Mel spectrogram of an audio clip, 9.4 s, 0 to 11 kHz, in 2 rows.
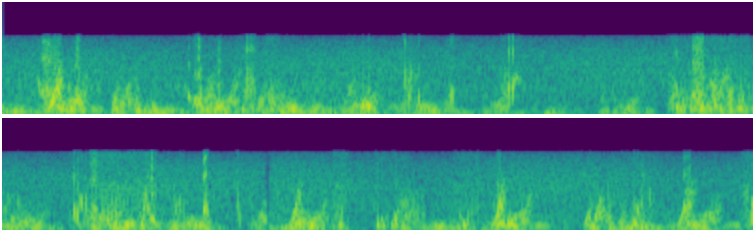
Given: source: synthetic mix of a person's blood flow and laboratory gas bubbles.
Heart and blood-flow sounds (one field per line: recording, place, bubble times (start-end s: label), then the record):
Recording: Doppler ultrasound of blood flow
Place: precordium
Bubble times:
0.19-0.63 s: bubbles
1.12-1.40 s: bubbles
1.43-1.74 s: bubbles
2.42-2.65 s: bubbles
2.77-2.85 s: bubbles
3.10-3.25 s: bubbles
4.15-4.88 s: bubbles
5.10-5.70 s: bubbles
5.76-5.82 s: bubbles
5.90-6.01 s: bubbles
6.13-6.21 s: bubbles
6.75-6.85 s: bubbles
7.00-7.24 s: bubbles
7.51-7.66 s: bubbles
8.52-8.79 s: bubbles
9.30-9.39 s: bubbles
From the record:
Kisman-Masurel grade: 242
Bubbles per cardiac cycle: several, 3 to 8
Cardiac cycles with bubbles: 100%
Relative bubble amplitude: moderate (0.250 to 0.450)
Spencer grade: 3 (all of the cardiac periods contain showers or single bubble signals, but not dominating or overriding the cardiac motion signals)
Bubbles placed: only in the low amplitude regions of the cardiac cycle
